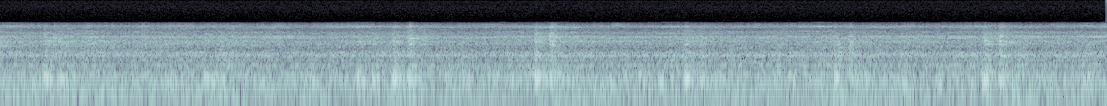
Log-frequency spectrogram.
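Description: Intermodal freight train of semi-trailers on flatcars rolling past at steady speed: a continuous rumble of steel wheels on the rails, with irregular knocks as the wheels cross rail joints.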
